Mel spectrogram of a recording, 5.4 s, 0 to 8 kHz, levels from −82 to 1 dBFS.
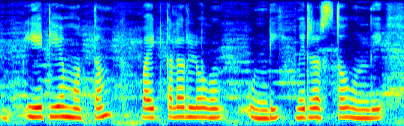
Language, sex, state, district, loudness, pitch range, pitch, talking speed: Telugu, female, Telangana, Hyderabad, -16 LUFS, 200-225 Hz, 215 Hz, 100 wpm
